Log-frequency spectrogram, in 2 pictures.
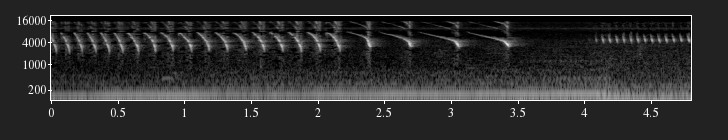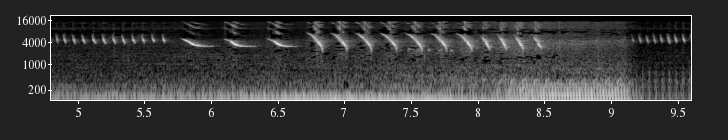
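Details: Canary 'gacor' lure song to set other canaries singing: rapid trilled sweeps, a few slower downward slurs, a steady buzzy trill, then more fast sweeping notes, over a loud low hum and rumbling background noise.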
